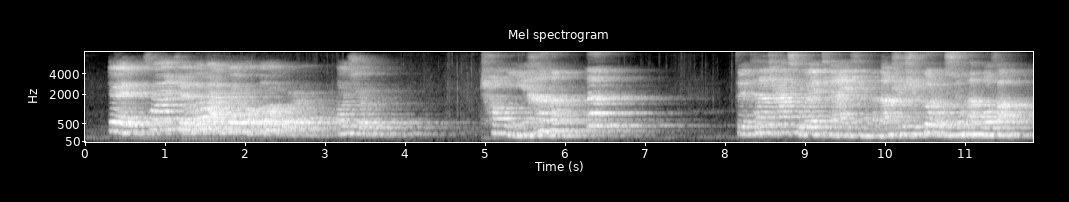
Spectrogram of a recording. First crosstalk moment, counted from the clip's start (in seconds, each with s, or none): none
